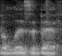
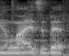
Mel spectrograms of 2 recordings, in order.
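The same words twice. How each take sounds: First: The second syllable is unstressed and said normally. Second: The second syllable is stressed and sounds like 'lie'. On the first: "instead of Elizabeth" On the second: "He kept saying Elizabeth ... I don't know if he's emphasizing lie"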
